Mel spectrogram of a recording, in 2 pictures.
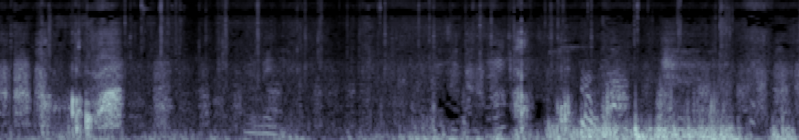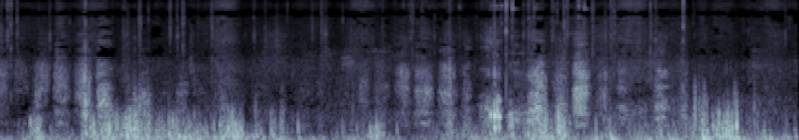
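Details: Siberian Husky out on a walk, talking and snorting at its owner while passers-by look and laugh; rough, low, breathy snorts and grunts in irregular bursts, with a brief tonal whine early on and background rustling from the walk.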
